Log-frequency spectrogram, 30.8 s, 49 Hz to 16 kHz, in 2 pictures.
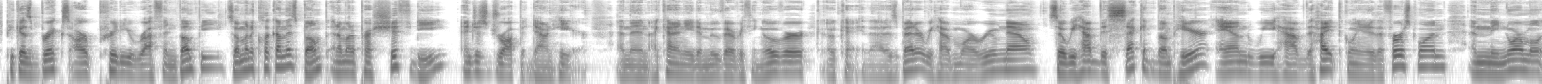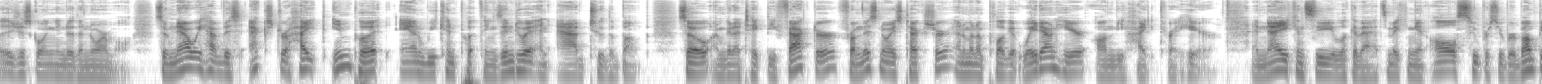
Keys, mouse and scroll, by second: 2.3-3.7 right drag, 3.7 shift+d, 5.4 scroll down 5, 8.1-9.8 middle drag, 9.8-26.5 drag, 27.2-28.2 drag, 28.2 shift+middle click, 28.5 scroll up 4, 29.1-29.5 scroll down 3, 29.8 middle click, 30.0-30.8 scroll up 2.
